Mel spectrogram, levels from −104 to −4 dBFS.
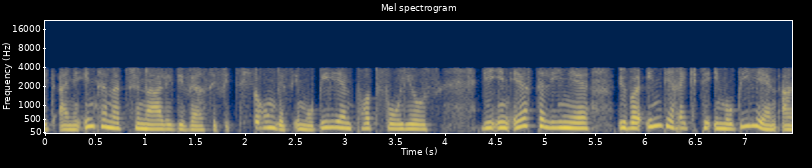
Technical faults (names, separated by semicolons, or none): VoIP packet loss concealed by the speech codec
